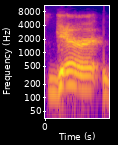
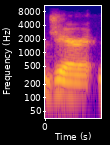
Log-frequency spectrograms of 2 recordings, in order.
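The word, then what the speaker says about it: Gerrit: up to number one it's garrett derrick cole not jarrett garrett cole oh okay that would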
